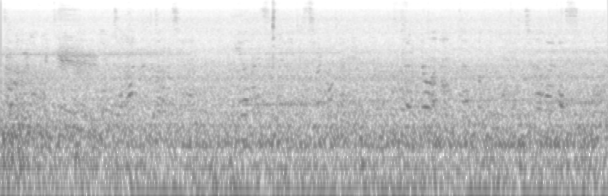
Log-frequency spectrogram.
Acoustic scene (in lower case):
subway train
